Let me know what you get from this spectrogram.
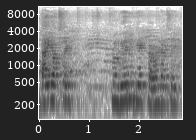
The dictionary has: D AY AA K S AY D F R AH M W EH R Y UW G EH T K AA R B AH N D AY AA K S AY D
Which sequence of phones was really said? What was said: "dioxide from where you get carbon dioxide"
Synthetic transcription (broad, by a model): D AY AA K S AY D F R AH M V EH R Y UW G EH T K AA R AH N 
